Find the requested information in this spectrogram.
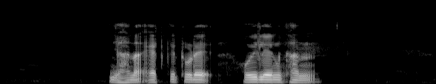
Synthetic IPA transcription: d͡ʑaɦana̰ʔɛʈkeʈoɽe | hojlenkʰan

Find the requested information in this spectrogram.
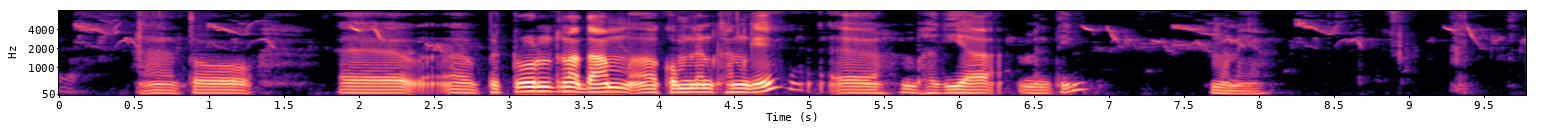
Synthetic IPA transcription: t̪ɔ | pɛʈɾɔlɾnaʔd̪amkɔmlɛnkʰanɡɛ | bʱəɡijamɛnt̪i | mɔnɛja

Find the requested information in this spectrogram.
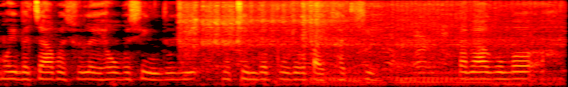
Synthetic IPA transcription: mojmɐt͡ʃamɐsulɐjɦawbɐsiŋduɡimɐt͡ʃindɐpuɾɐɡɐpajkʰɐt̚kʰi | kanaɡumɐ

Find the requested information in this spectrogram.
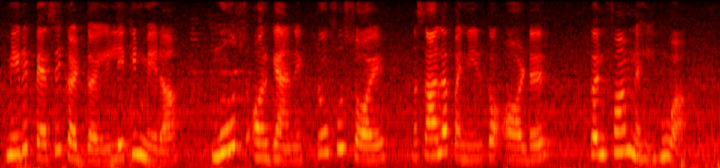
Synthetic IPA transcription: meːɾepɛːsekɐʈɡɐeleːkɪnmeːɾa | muːsɔːɾɡɛːnɪk̚ʈoːfusɔːj | mɐsaːlapɐniːɾkaʔɔːɾɖəɾ | kɐ̃nfəɾmnɐɦĩɦʊaː

